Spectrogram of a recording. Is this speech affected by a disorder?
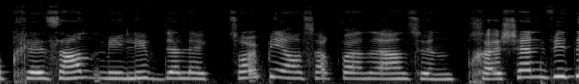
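Yes: ataxia; degenerative.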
